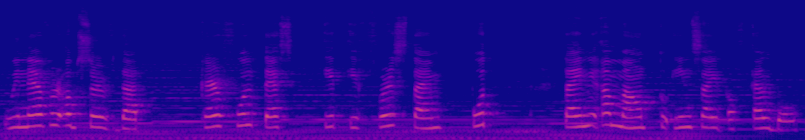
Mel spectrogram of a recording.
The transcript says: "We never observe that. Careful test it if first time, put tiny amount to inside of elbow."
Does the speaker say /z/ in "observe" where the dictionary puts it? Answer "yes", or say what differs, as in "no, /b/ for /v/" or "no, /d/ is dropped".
no, /s/ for /z/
